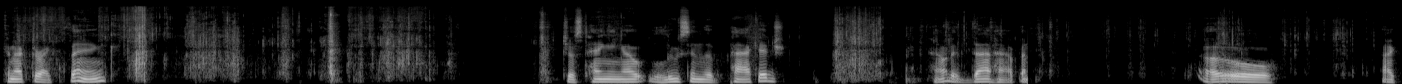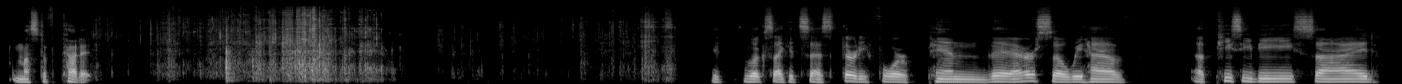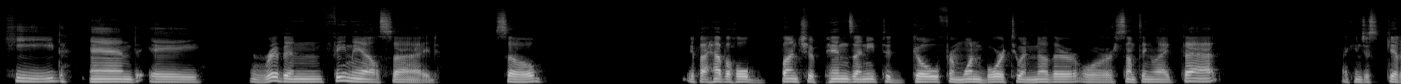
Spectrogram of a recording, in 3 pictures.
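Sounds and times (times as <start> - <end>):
plastic packaging crinkling: 0.0 - 6.3, 7.4 - 13.9, 14.8 - 20.8.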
